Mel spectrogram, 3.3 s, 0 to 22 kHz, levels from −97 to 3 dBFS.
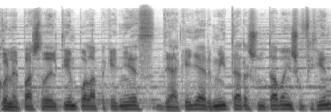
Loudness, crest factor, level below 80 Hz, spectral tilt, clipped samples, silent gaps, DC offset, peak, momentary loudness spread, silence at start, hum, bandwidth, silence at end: -22 LUFS; 14 dB; -62 dBFS; -5 dB/octave; under 0.1%; none; under 0.1%; -8 dBFS; 4 LU; 0 s; none; 17 kHz; 0 s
